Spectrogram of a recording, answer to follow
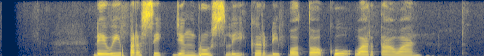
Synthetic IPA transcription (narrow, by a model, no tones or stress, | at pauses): dɛwipərsik̚d͡ʒɨŋbɾuslikɨrdipɔt̪ɔkuwart̪awan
